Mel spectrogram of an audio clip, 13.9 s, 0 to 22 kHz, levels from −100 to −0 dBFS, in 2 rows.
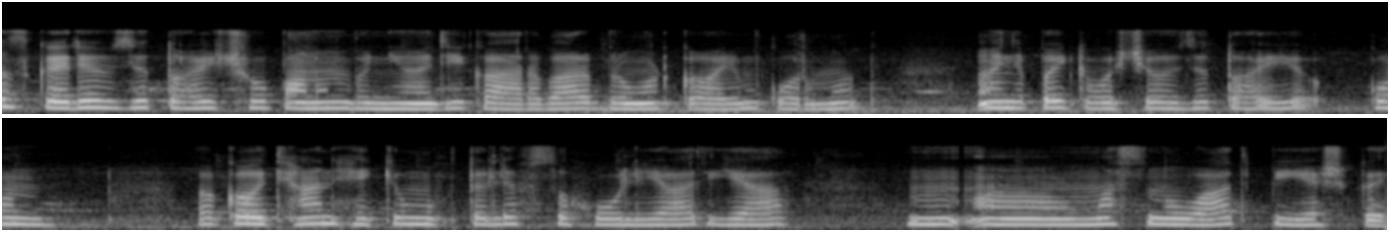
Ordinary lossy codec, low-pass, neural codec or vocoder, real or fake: none; none; none; real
